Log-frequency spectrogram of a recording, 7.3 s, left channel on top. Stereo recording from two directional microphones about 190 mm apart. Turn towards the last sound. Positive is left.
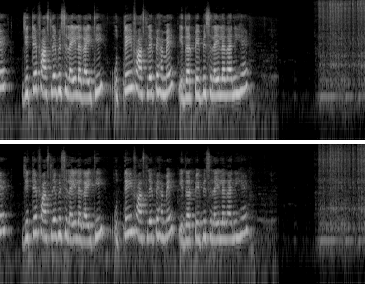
turn(degrees=5)  # may be behind; listen again after turning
